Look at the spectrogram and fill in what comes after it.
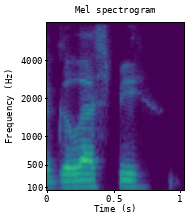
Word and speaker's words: Gillespie: Colin Gillespie, is that how you say his name? – Yeah, Gillespie, guard out of Villanova.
